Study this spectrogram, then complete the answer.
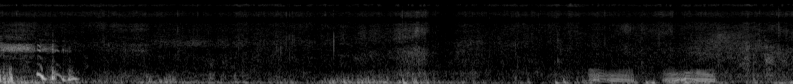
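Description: A pack of husky dogs outdoors, with a few high whining or howling cries rising over steady wind noise, loudest near the start and again toward the end.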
